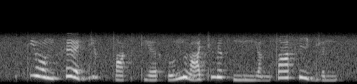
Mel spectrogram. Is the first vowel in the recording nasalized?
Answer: no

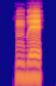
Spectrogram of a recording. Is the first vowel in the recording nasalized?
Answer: no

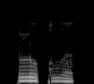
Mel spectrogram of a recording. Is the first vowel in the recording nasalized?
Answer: no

